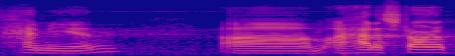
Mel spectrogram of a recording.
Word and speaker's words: Hemeon: is and um my last name is pronounced hemian um i had a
